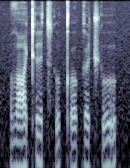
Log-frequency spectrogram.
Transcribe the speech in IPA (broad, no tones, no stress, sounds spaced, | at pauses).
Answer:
ðˤ e kʼ ɨ t͡sʼ u kʼ o k ɵ t͡ʃʼ u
